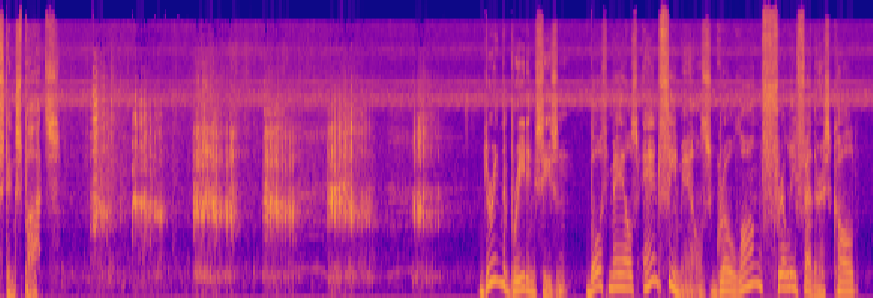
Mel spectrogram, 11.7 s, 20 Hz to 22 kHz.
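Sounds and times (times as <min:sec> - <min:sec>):
speech: 0:00.0 - 0:00.9, 0:06.5 - 0:11.6
great egret hoarse grating croaks: 0:01.2 - 0:06.1.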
